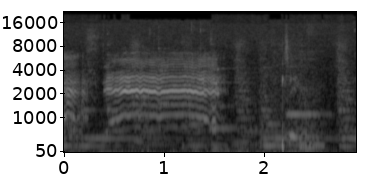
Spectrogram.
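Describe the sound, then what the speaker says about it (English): A goat bleats in pain in the video game Professor Layton vs Phoenix Wright, one long wavering cry followed by shorter sounds, moderately loud with a faint knock in between. "The goat is just in pain."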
